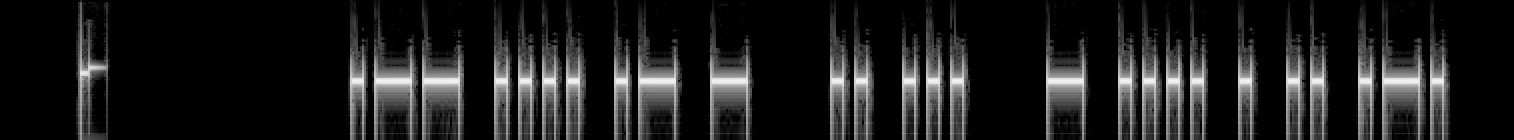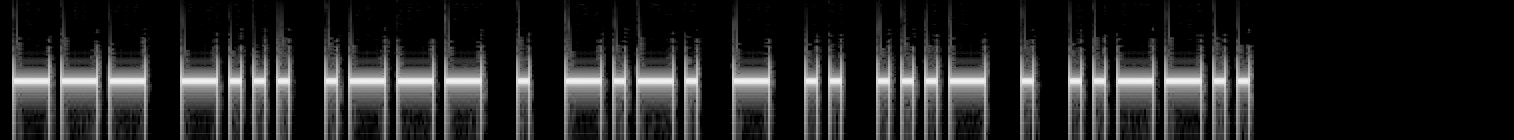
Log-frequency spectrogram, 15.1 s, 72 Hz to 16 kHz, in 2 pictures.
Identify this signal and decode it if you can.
Morse code, heard as a keyed tone, about 20 wpm, 700 Hz. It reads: WHAT IS THEIR OBJECTIVE?
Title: Sentences from Top 1200 Words 20wpm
